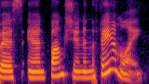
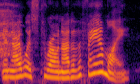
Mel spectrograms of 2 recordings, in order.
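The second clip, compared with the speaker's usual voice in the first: ordinary talk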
